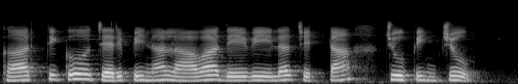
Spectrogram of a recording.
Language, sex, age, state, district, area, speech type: Telugu, female, 45-60, Andhra Pradesh, Anakapalli, rural, read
